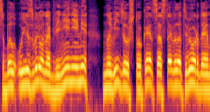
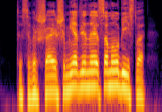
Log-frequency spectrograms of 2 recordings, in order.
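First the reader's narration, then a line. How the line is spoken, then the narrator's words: Gloomy. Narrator (Russian): мрачно сказал Рикс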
